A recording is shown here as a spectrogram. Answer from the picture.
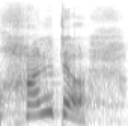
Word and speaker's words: Hantr: And then there's also Hunter, which is spelled as HANTR, which are small UAVs designed to non-lethally capture and bring down suspicious drones which are at short range.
